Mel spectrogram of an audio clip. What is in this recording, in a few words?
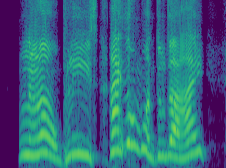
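Portuguese male, voice; Pirates Of The Caribbean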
